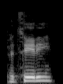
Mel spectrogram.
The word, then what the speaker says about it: Petitti: Is it Tony Petitti, the Big Ten commissioner? – Yeah. – Petitti.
